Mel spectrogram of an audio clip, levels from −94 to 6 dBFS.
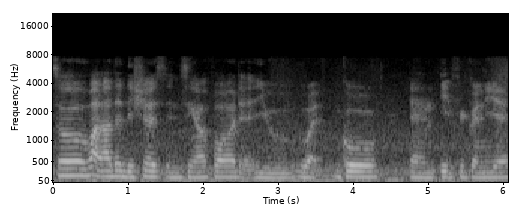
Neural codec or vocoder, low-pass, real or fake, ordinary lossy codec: none; none; real; none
